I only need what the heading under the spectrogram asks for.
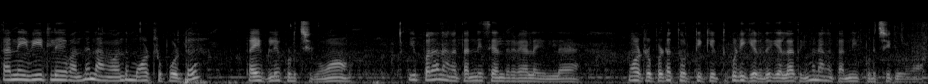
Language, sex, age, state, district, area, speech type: Tamil, female, 45-60, Tamil Nadu, Kallakurichi, urban, spontaneous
